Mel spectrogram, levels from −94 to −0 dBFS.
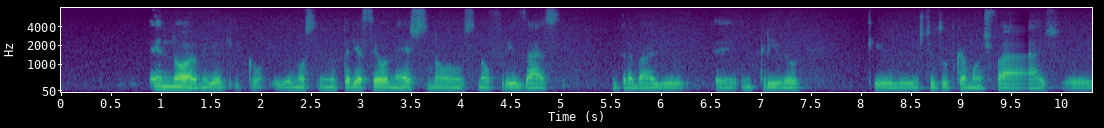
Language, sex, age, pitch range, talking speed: Portuguese, male, 50-69, 80-95 Hz, 140 wpm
